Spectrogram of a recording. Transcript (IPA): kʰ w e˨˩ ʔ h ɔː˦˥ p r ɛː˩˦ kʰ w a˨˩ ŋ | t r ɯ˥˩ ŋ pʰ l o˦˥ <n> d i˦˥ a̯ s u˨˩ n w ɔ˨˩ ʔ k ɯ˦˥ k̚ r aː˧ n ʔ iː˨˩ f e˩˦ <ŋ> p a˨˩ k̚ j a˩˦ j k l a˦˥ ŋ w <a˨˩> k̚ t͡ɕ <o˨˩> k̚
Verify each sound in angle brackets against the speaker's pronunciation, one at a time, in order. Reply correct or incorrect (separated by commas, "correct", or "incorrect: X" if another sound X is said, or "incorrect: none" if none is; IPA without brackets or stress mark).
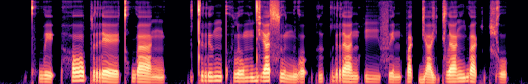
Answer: incorrect: m, incorrect: n, correct, correct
